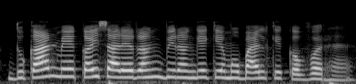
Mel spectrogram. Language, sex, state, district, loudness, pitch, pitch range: Hindi, female, Jharkhand, Garhwa, -16 LUFS, 320 Hz, 285-335 Hz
